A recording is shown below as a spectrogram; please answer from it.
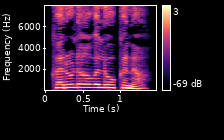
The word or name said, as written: ಕರುಣಾವಲೋಕನ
